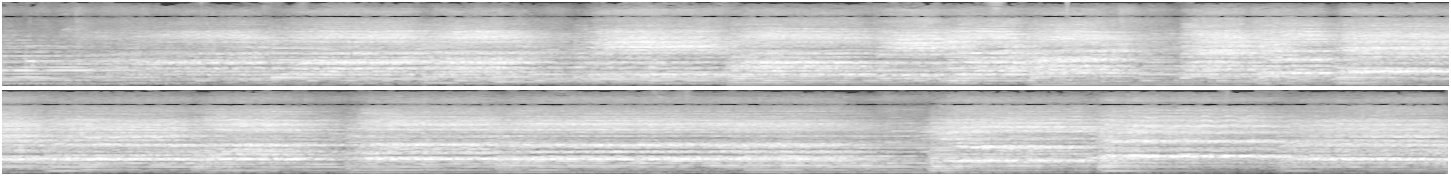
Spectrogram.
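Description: A large mixed chorus of men's and women's voices singing together in long held phrases, with short breaks between phrases where the chords change.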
